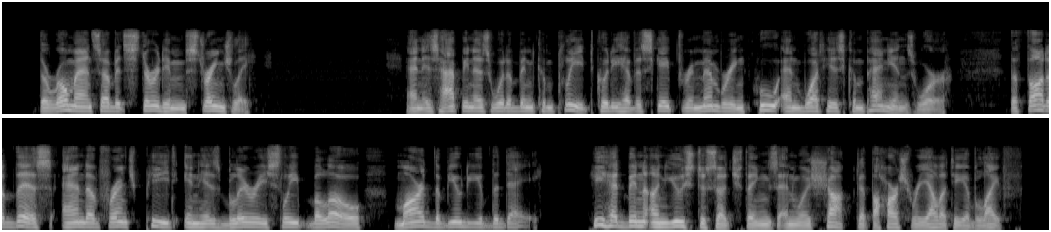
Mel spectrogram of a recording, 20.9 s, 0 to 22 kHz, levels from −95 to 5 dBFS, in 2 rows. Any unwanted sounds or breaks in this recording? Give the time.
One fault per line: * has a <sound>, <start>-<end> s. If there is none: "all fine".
all fine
